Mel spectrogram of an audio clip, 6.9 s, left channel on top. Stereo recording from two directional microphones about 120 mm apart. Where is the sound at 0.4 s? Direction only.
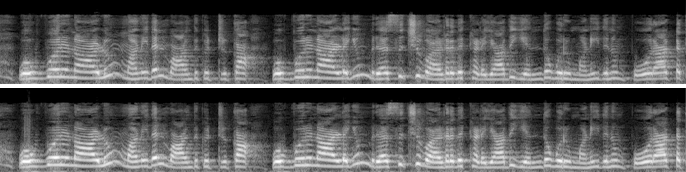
20° left (ahead or behind).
